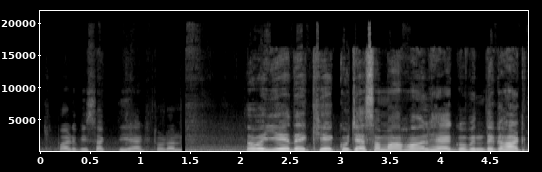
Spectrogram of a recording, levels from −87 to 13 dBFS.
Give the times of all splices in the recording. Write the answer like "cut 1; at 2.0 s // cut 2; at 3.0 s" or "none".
cut 1; at 1.4 s

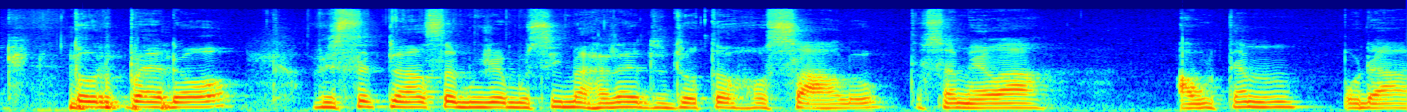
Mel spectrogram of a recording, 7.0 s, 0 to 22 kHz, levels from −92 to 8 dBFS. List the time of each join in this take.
cut 1; at 4.5 s

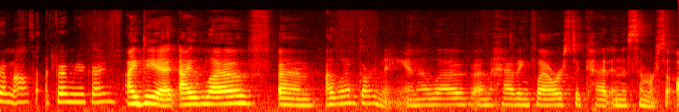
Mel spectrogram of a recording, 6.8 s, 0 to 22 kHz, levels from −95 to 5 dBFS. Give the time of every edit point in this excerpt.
none

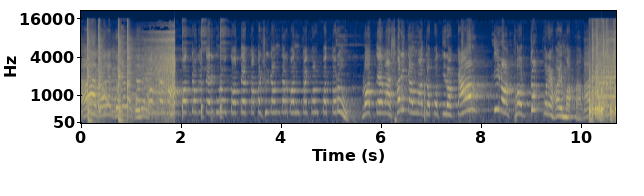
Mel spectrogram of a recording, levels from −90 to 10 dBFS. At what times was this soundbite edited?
cut 1; at 1.3 s

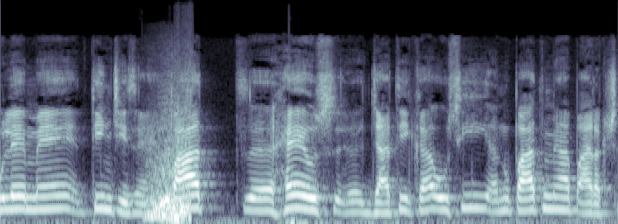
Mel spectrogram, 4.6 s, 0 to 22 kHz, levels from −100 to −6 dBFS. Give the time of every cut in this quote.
cut 1; at 1.2 s

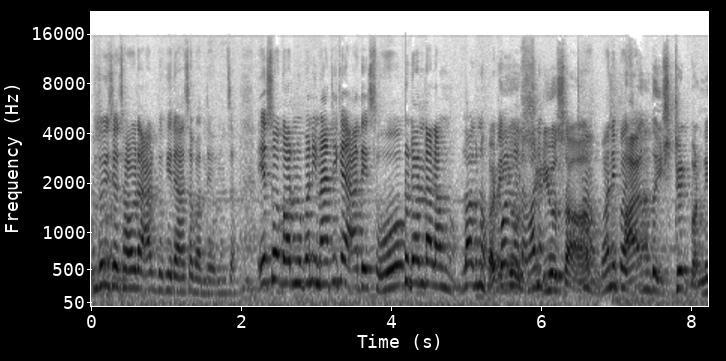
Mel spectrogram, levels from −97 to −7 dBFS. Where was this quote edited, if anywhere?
cut 1; at 4.2 s

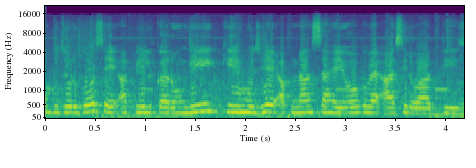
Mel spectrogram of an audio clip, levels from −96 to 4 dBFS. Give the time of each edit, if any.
none

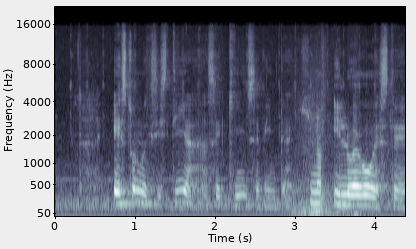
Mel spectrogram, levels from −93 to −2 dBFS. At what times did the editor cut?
cut 1; at 3.3 s

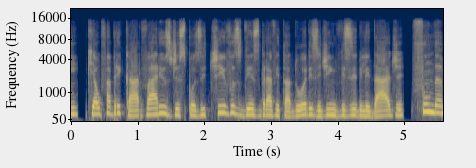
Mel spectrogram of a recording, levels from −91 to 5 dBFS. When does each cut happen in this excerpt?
cut 1; at 3.3 s

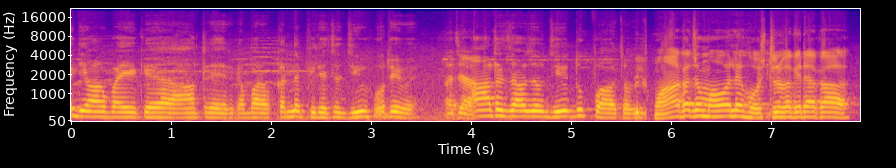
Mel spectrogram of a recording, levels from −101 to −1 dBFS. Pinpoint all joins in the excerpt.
cut 1; at 5.7 s

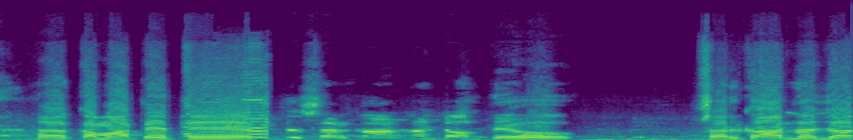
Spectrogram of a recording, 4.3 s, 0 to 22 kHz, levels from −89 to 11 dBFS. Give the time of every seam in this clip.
cut 1; at 1.3 s

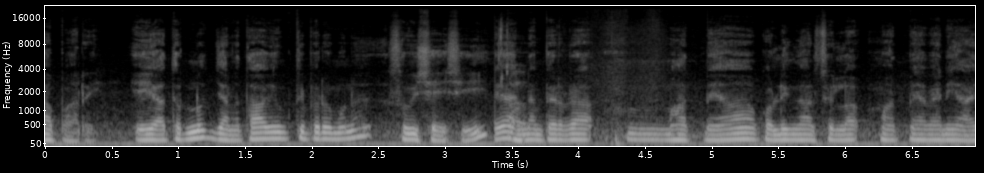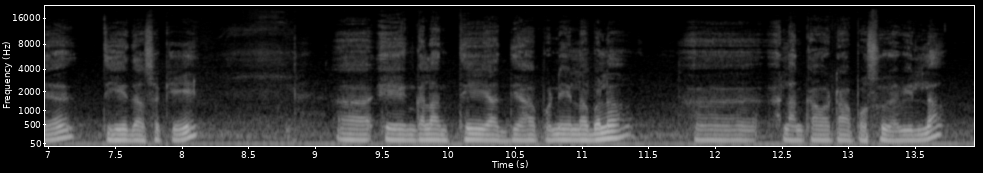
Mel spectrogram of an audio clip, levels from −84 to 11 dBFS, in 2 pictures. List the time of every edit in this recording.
cut 1; at 3.3 s

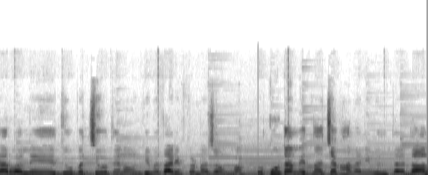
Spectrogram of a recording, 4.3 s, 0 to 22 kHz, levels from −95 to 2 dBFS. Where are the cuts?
cut 1; at 2.5 s

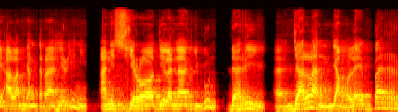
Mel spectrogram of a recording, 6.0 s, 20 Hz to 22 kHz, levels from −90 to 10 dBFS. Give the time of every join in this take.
cut 1; at 1.4 s // cut 2; at 3.3 s // cut 3; at 4.0 s

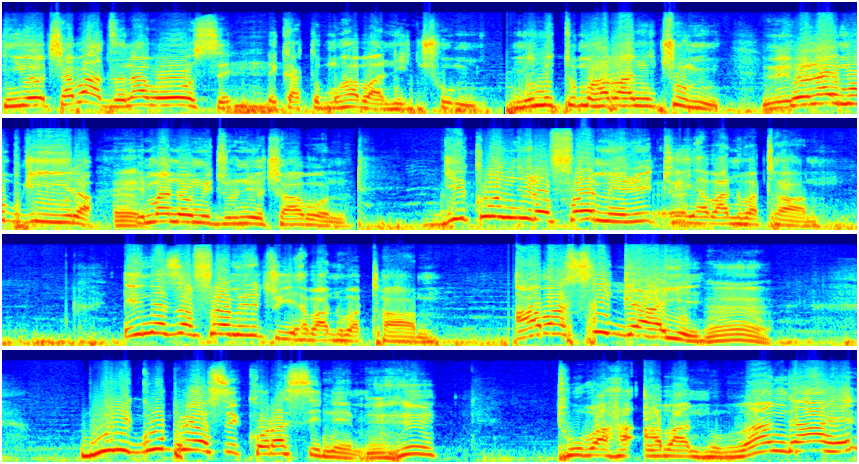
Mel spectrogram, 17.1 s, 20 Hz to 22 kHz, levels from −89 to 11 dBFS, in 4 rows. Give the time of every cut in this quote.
cut 1; at 2.5 s // cut 2; at 6.0 s // cut 3; at 11.0 s

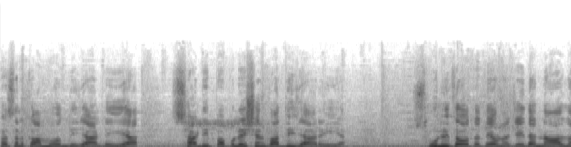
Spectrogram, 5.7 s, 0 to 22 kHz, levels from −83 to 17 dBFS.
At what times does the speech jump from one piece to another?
none

